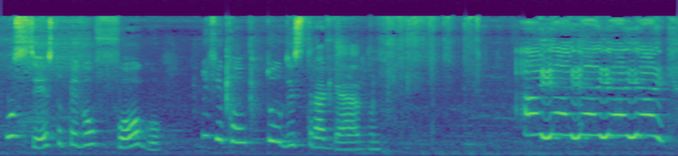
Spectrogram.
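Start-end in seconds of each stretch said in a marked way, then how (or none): 5.2-6.7 very high, loud whining monkey cry; hammed-up squeaky monkey wail. A narrator's reading. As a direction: sob like a small monkey who lost everything. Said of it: "Bradou um macaco, gemendo e chorando".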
